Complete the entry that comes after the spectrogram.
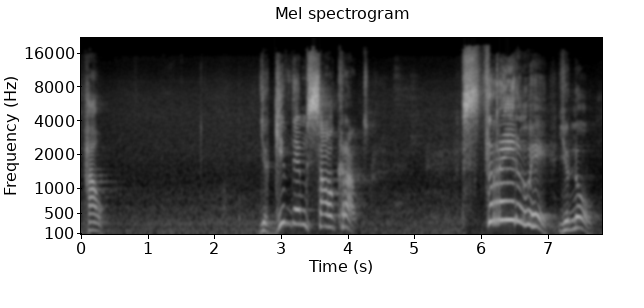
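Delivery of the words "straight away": mock disgust. Sauerkraut test reaction.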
